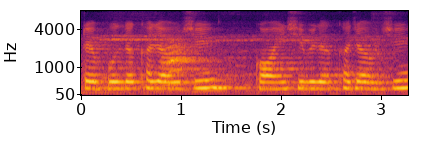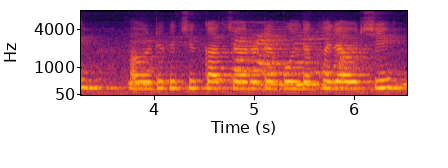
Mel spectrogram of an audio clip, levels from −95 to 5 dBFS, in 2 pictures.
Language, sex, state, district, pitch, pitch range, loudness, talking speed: Odia, female, Odisha, Khordha, 245 Hz, 240-260 Hz, -13 LUFS, 100 wpm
